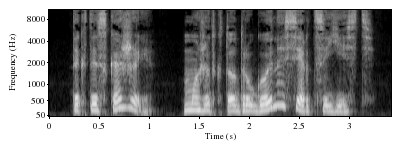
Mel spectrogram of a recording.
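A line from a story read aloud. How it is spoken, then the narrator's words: Quiet question. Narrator (Russian): спросил тихо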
